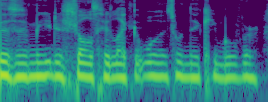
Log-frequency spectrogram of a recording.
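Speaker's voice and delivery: low, deep, put-on manly voice. Imitating a Pilgrim site guide: low, deep manly voice. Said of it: "Why am I talking so low and in a deep, manly voice?".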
